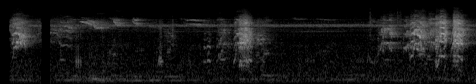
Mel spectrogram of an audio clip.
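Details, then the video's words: Yellow-chevroned parakeet on a coconut palm giving three short, harsh, high screeching bursts spaced about two seconds apart over a steady high background hiss. "PERIQUITO-DE ENCONTRO AMARELO (BROTOGERIS CHIRIRI), YELLOW-CHEVRONED PARAKEET, No coco da Bahia."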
